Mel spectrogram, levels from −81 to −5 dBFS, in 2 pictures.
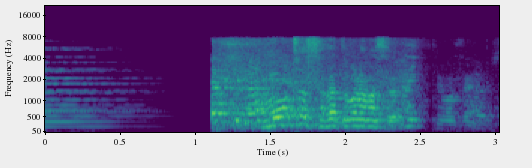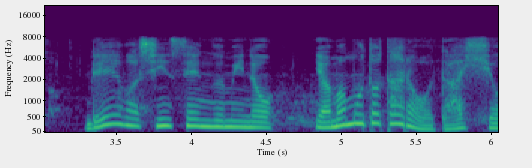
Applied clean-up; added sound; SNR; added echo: none; none; none; none.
